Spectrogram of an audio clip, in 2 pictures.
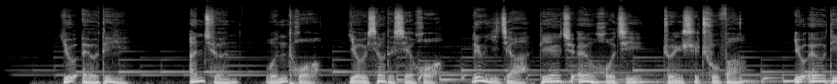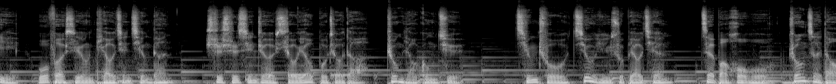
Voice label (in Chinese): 男 科技感 年轻磁性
